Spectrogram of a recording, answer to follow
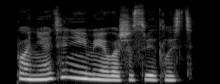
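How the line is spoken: Matter-of-fact tone. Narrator (Russian): ответила я будничным тоном

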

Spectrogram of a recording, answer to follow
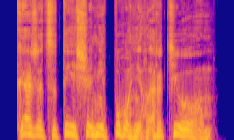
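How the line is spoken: Loud laughter. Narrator (Russian): расхохотался Даниил

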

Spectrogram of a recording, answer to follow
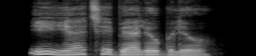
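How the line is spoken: Quiet sighing reply. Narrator (Russian): вздохнув, тихо ответила она

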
